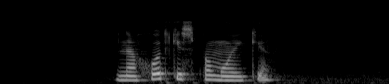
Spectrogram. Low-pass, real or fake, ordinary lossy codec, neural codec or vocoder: none; real; none; none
